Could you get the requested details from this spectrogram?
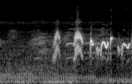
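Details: Sooty-headed bulbul singing keenly to draw in wild bulbuls while trapping is practised. It gives a brief burst of liquid, warbled notes, rising and falling quickly in a short tumbling phrase.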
